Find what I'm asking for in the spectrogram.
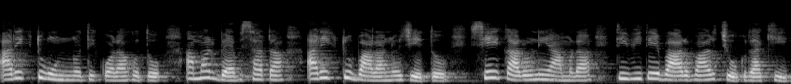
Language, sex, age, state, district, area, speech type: Bengali, female, 45-60, West Bengal, Nadia, rural, spontaneous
